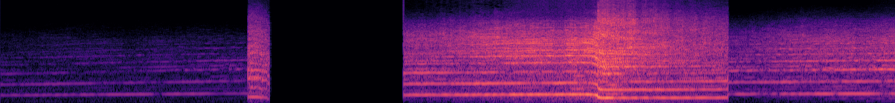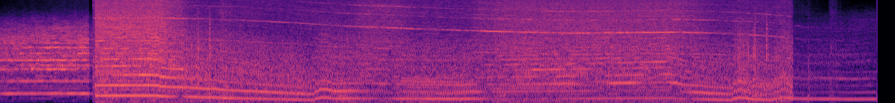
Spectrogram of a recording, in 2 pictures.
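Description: A racing car engine drones at a steady pitch, then drops and rises as the gears change.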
